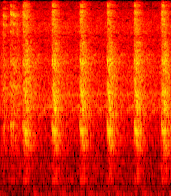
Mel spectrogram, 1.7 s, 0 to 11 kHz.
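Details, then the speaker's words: 2016 Yamaha XMAX 250 scooter that had sat outside for a while: about four hissing compression puffs a second as the starter cranks at length before firing; owner notes hard starting, excessive vibration and clutch judder on pull-away. "geldi Niye bu kadar geç çalışıyor motorumuz da aşırı bir titreme var"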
